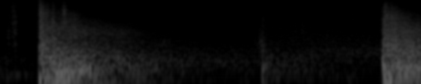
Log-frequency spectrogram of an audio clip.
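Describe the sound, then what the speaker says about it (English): Gunfire in the Fortnite video game, a few sharp distant-sounding shots that are each followed by a long fading echo, with quiet between them. "Oh, shots from south somewhere."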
